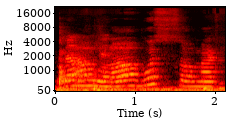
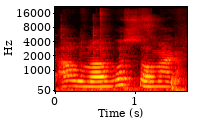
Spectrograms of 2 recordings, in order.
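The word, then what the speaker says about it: اللَّهُ الصَّمَدُ: Coba ada Ripa ulang sekali lagi yang qul huwallahu ahad, Allahus somad. Allahus samad. Iya, kan di situ ada apa coba kenapa bacanya tekan 2 kali? ada Tasdid. boleh duduk.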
